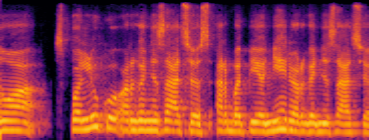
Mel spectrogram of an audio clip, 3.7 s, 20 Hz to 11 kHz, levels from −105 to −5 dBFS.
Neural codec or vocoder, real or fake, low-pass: none; real; 9.9 kHz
